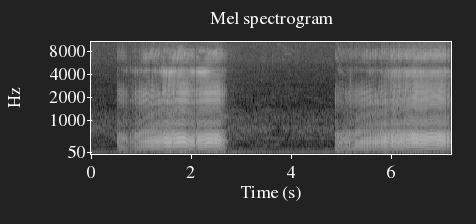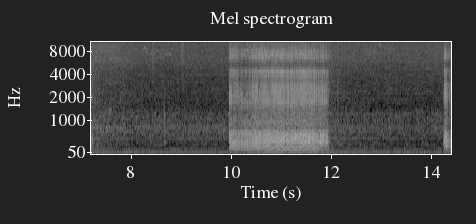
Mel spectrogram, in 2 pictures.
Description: I caught Mookie the cat loudly snoring & sleeping with her eyes open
